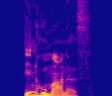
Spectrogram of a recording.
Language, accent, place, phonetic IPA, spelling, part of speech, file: German, Germany, Berlin, [ˈɪnhuˌmaːnəs], inhumanes, adjective, De-inhumanes.ogg
- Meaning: strong/mixed nominative/accusative neuter singular of inhuman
